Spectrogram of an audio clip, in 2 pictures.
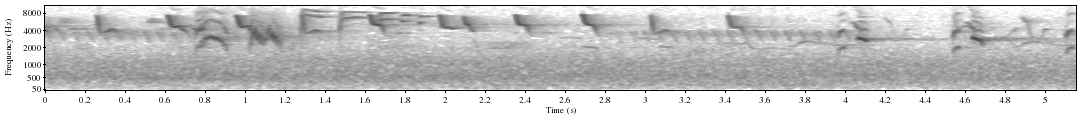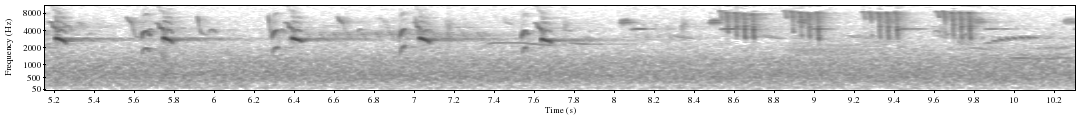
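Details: Singing Song Thrush, a brown thrush with spotted breast, in park woodland: rapid scratchy phrases, then one bright note repeated about nine times at even intervals, closing with a burst of high chattering.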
